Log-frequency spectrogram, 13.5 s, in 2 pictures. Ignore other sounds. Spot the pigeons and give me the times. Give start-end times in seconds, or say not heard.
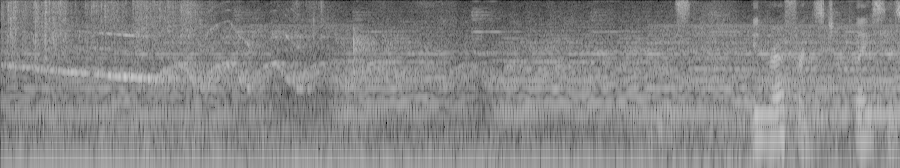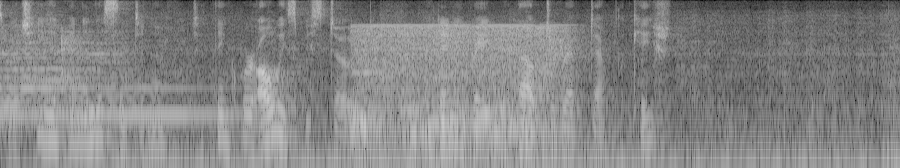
0.2-2.7, 4.8-7.3, 9.3-11.1.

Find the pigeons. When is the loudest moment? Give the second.
10 s.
